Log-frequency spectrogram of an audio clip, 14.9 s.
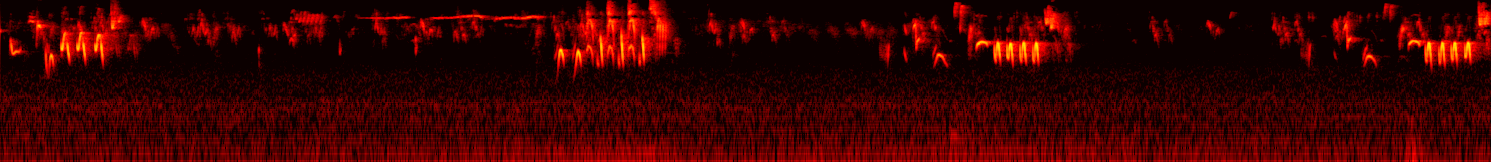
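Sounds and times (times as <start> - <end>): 
bird singing: 0.0 - 14.8.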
